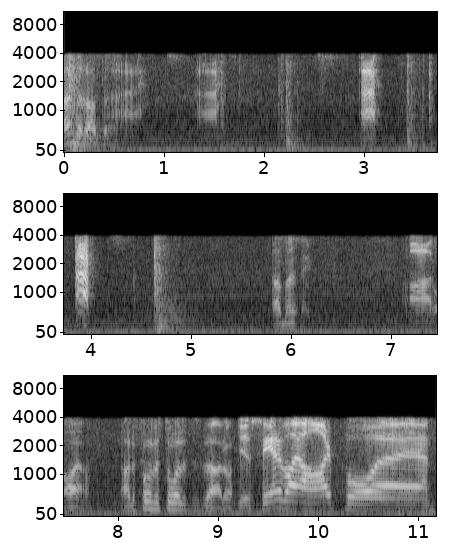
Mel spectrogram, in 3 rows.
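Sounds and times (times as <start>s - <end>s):
speech: 0.0s - 0.8s, 5.8s - 6.3s, 7.4s - 11.1s
steady low engine-like rumble: 0.0s - 11.1s
door being pushed and shut, thuds and rattles: 1.6s - 2.6s, 3.4s - 3.7s, 4.6s - 5.0s.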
